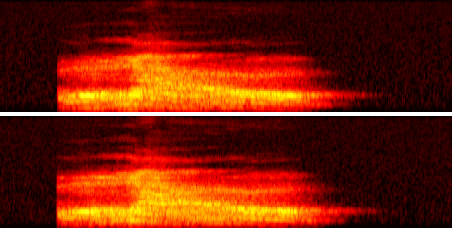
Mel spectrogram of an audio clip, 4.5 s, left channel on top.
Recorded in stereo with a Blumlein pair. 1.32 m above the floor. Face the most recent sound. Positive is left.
turn(degrees=-55)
